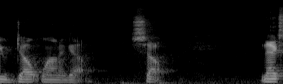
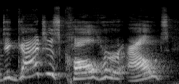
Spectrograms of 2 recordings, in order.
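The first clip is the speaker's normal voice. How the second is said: high, loud and slow, astonished; amazed disbelief; 14 semitones higher, 9 dB louder than usual. Retold or imitated. Host retells his amazed reaction to the Bible. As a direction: gasp out your amazement.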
